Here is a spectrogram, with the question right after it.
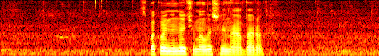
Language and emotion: Russian, neutral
